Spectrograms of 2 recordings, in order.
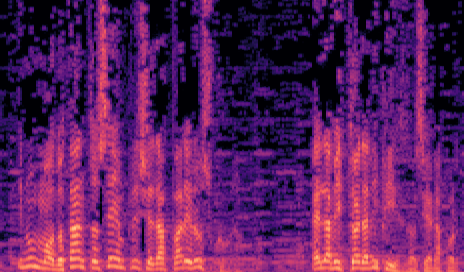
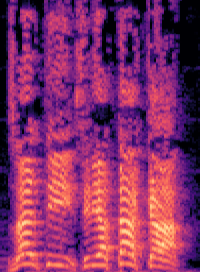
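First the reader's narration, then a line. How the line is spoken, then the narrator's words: Shouted. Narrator (Italian): gridò Nardini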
